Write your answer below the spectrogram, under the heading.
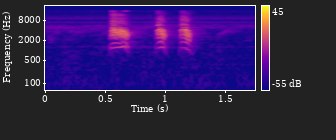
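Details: Young male greater green leafbird from Kalimantan, moulting out of its speckled juvenile plumage with black showing on the front of the neck, singing freely. Three loud, harsh, chattering bursts, the first longest and the next two short, close together.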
